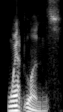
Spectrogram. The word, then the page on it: wetlands: American English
